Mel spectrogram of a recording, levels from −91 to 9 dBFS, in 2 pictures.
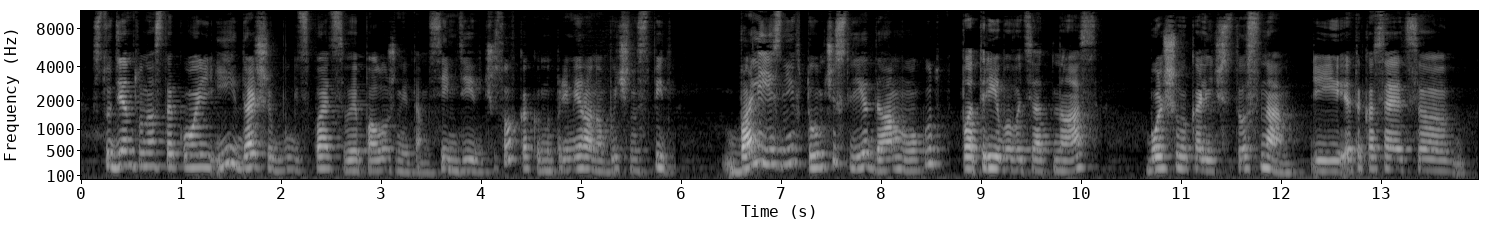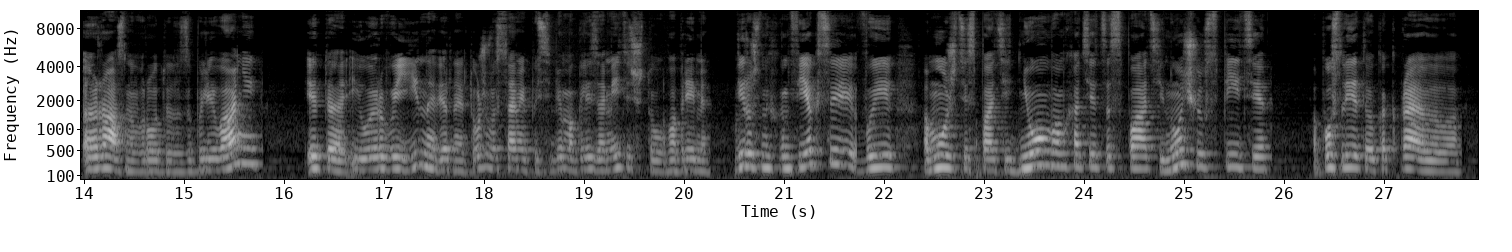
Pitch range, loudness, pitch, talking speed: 170-210 Hz, -32 LUFS, 190 Hz, 145 wpm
